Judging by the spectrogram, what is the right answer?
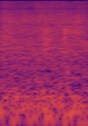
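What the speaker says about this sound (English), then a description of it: "If y'all don't hear that, that's the rain." Rain falls outside a front porch, a steady even hiss of drops on surfaces, close and continuous through a brief moment with no one speaking.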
